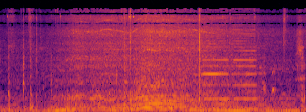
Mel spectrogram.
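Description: Maruti Suzuki WagonR's small three-cylinder petrol engine heard from inside the cabin, revving up hard as the car launches from a standstill. The revs climb to a peak about halfway through, then drop and hold lower.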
